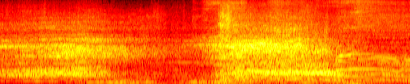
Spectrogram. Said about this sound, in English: The final touch would be added by audio engineers, a whistling shriek and a mighty roar.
